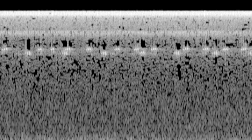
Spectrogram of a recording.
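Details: High, regular cricket chirps, about three a second, rise from summer countryside by a golden wheat field, with little low noise and a hiss of breeze.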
